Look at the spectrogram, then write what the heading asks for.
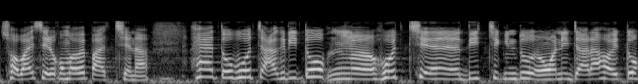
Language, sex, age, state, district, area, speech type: Bengali, female, 18-30, West Bengal, Bankura, rural, spontaneous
